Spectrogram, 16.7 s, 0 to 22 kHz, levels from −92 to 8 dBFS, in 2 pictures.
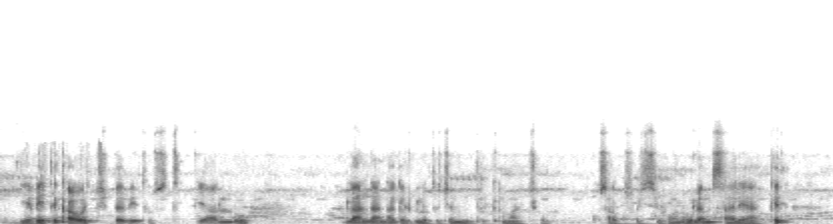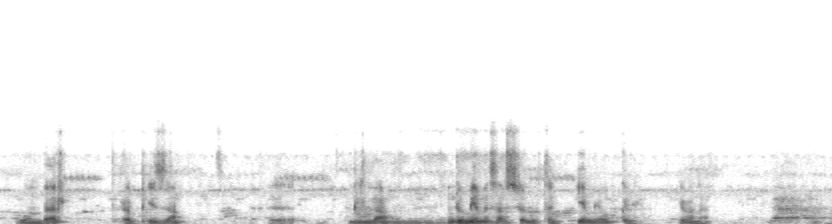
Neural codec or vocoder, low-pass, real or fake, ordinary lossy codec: none; 7.2 kHz; real; Opus, 16 kbps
